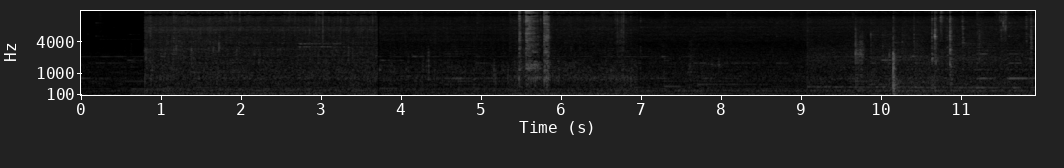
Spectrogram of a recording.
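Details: Soft background music plays over quiet kitchen sounds of liquid pouring and dripping in a small room, with no animal voice.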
